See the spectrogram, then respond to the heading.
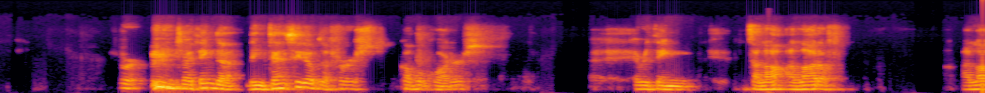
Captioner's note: cough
